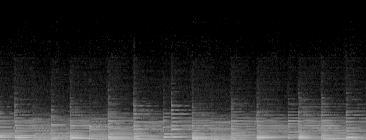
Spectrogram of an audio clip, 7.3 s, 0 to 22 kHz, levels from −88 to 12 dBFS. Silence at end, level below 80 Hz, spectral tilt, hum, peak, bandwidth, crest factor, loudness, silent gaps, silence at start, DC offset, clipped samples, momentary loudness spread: 0 s; -52 dBFS; -6.5 dB/octave; none; -6 dBFS; 9.4 kHz; 16 dB; -21 LUFS; none; 0 s; under 0.1%; under 0.1%; 5 LU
